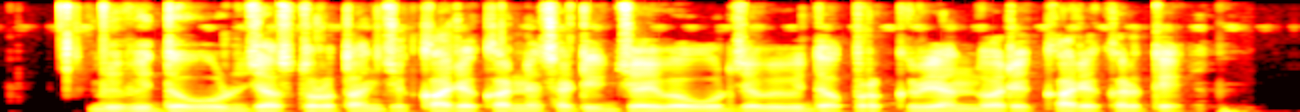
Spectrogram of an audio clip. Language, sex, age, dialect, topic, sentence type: Marathi, male, 18-24, Northern Konkan, agriculture, statement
